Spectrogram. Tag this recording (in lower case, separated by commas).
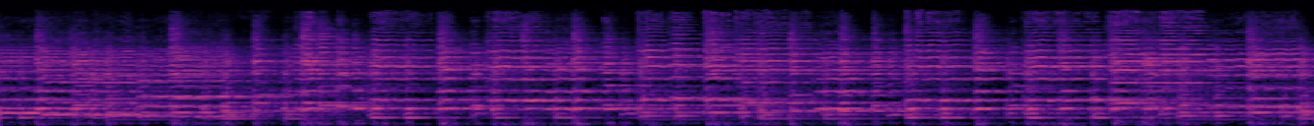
music, musical instrument, fiddle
